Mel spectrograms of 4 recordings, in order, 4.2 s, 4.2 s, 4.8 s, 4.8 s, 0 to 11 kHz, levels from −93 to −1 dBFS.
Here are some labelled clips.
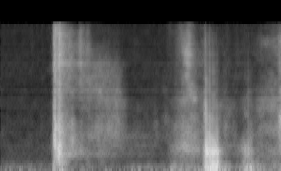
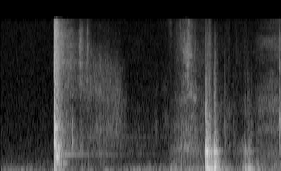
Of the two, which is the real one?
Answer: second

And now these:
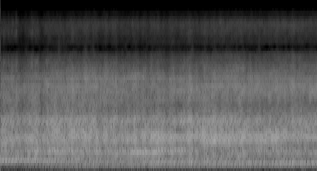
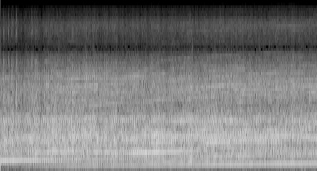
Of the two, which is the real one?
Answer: second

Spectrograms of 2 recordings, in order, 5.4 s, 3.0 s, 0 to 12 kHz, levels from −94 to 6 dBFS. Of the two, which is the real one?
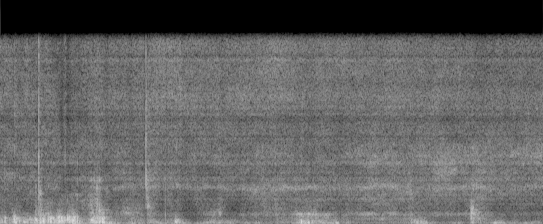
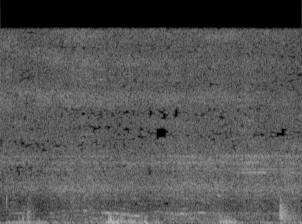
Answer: second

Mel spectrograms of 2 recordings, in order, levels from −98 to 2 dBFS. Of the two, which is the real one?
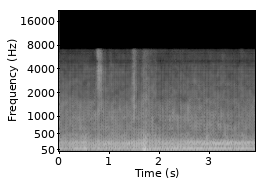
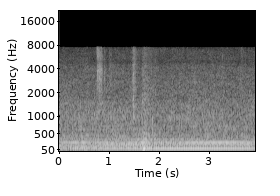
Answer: second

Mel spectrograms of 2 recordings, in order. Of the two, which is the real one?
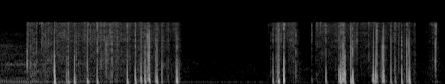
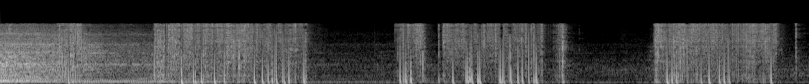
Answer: second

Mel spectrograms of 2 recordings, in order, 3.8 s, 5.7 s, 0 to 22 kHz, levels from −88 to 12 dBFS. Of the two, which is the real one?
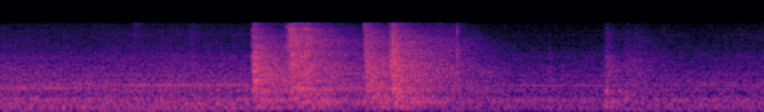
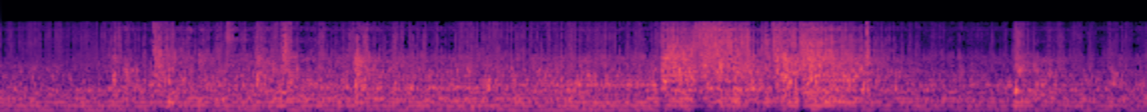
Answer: first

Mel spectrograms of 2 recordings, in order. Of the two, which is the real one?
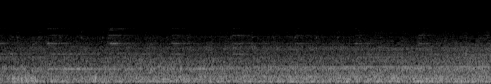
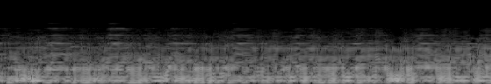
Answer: first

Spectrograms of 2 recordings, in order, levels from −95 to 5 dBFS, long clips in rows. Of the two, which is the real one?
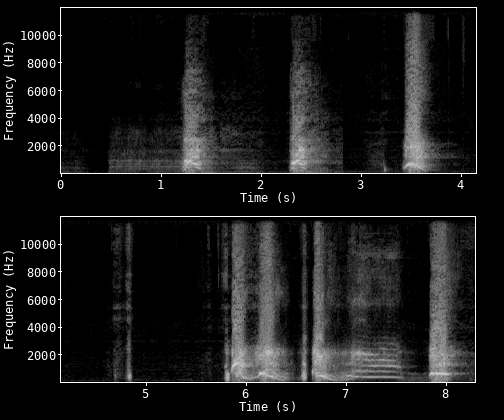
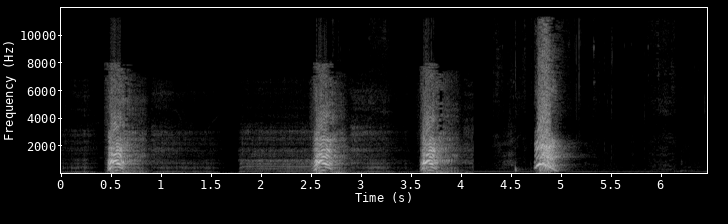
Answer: second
